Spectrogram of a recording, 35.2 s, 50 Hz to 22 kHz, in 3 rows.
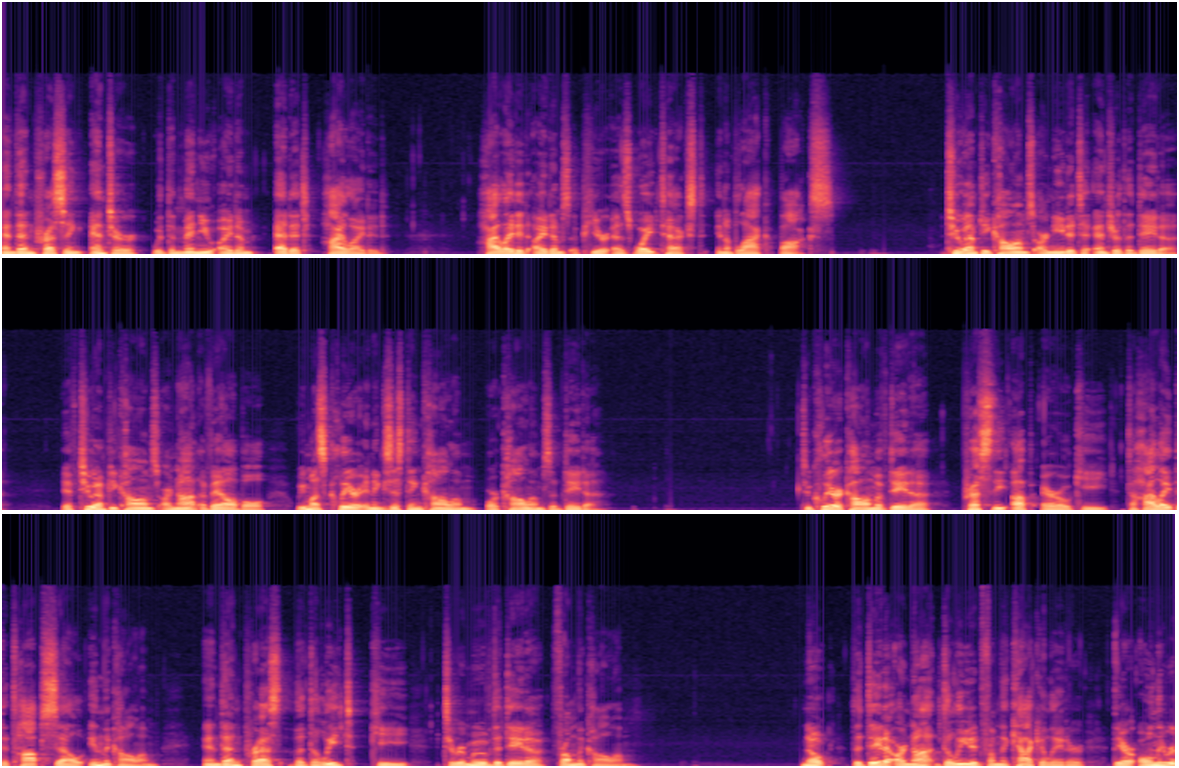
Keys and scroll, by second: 8.0 Return, 22.4 Up, 27.7 Delete.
